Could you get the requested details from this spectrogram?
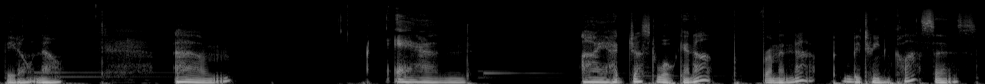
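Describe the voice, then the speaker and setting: A young adult male VTuber chats casually with his livestream audience in an unhurried, low, husky voice. His tone is dark and mellow yet his intonation lively, and he rambles through a story at an easy pace over faint background music.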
